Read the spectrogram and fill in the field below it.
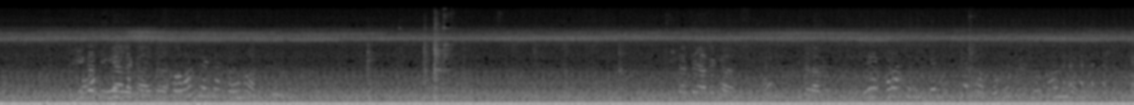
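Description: Men talk outdoors at a distance.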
